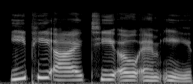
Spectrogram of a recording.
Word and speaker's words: epitome: And the stress is on the pit.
